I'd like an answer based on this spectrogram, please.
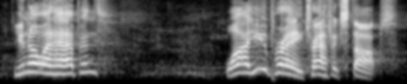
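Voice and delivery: high, loud and excited; loud preaching. Real, not acted. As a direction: belt it to the congregation. Preaching at full force.

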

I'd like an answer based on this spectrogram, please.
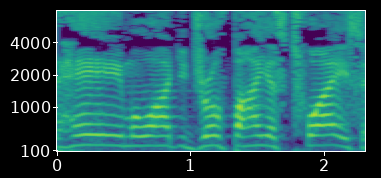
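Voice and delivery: exasperated complaint. Retold or imitated. Passenger phoning the driver who passed them, mild exasperation. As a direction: retell a mildly exasperated phone call.

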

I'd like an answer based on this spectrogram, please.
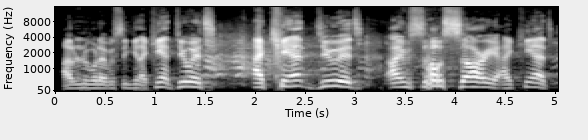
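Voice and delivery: high, very loud, hammed-up pleading; mock panicked refusal. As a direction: imitate a wife backing out in loud panic. Wife refusing ride second time.

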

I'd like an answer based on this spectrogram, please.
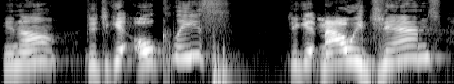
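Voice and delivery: high-pitched excited questioning; curious friends. Acted. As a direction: play an eager friend fishing for details. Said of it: "They're like".

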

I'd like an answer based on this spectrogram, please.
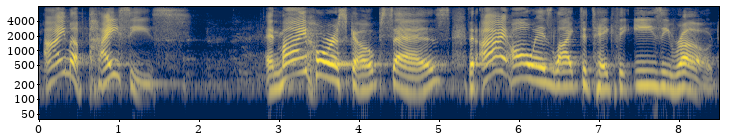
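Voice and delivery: slow, high nasal drawl. Retold or imitated. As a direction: imitate her nasally voice. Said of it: "with her nasally voice".

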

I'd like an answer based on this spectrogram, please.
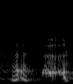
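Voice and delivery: short breathy demo laugh; laughing on demand. Shown as a demonstration. Showing the congregation that laughter is contagious, laughing. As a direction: start laughing for no reason. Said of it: "I could start laughing right now".

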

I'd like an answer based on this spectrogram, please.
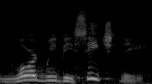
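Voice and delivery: a hint of Downton Abbey pomp; mock period-drama prayer. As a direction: gently send up a stately, old-fashioned prayer. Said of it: "sounding like somebody out of the cast of Downton".

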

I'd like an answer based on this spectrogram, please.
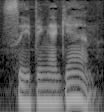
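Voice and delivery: usual speaking voice

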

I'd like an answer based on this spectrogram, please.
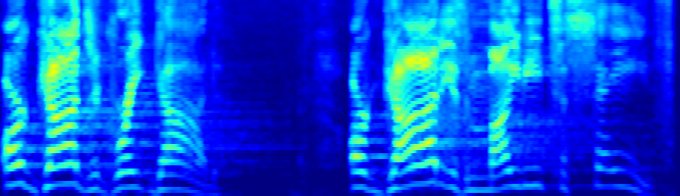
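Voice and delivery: loud, slow pulpit proclamation; preaching. Real, not acted. Preacher proclaiming God's might, loud and slow. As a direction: proclaim it to the congregation.

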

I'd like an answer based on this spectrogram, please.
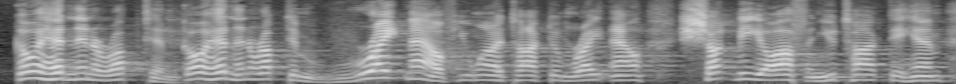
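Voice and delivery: energetic urging. Acted. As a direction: spur them on to interrupt. Urging congregation.

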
